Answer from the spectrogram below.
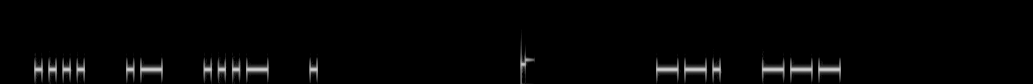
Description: Morse code, heard as a keyed tone, about 17 wpm, spaced as for 12 wpm, 700 Hz. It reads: HAVE GO
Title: 2x Character Spacing - Top 100 Words - 17wpm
